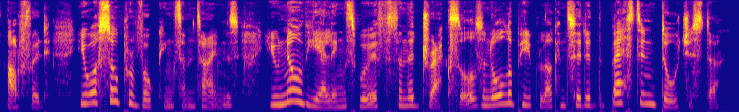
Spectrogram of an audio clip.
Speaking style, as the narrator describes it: she said scathingly

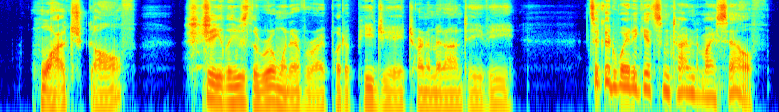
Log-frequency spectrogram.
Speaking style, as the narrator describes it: he laughed

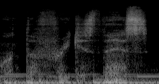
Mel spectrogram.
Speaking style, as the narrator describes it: whispered

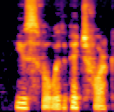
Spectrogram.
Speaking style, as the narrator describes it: she murmured

